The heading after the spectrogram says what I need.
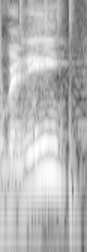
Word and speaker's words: Vanille: Tom Ford's Tobacco Vanille. I said it right, look at me. I know, I was going to say vanilla, but I said vanille.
